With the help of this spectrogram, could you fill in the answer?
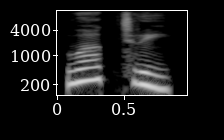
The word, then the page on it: ವಾಕ್ಛ್ರೀ: Kannada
